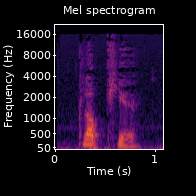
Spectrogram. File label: "klopje", Dutch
